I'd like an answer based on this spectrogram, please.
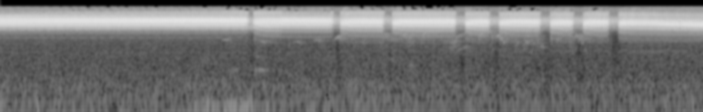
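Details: A Kaempfer cicada sings on a walking path along a commute route in early summer, a high, steady, hissing buzz that later breaks into short bursts.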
